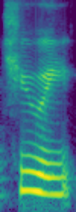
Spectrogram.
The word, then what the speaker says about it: Chuy: We're calling them Rose and Chewy, but on TikTok it's Queen Rose and King Chewy over on TikTok.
